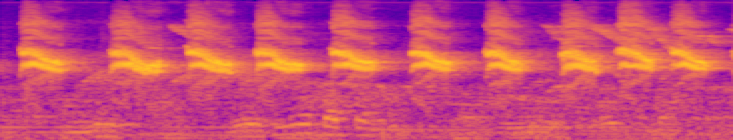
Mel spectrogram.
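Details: White-rumped shama song used to encourage other shamas to sing: a steady run of about ten identical, husky, down-slurred whistled notes, spaced roughly two per second.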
